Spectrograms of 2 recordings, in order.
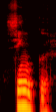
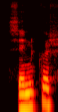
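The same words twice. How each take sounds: First: "syngur" con i cerrada, como "sinkur"; pronunciación recomendada. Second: "syngur" con vocal abierta, como "senkur"; pronunciación escrita. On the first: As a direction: di "syngur" con i, bajando al final. ("syngur" como "sinkur", lento) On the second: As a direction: di "syngur" con e, subiendo al final. ("syngur" como "senkur") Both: Shown as a demonstration. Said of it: "se dice syngur".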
